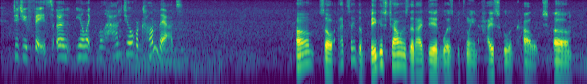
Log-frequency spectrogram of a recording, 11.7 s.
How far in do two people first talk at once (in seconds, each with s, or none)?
none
